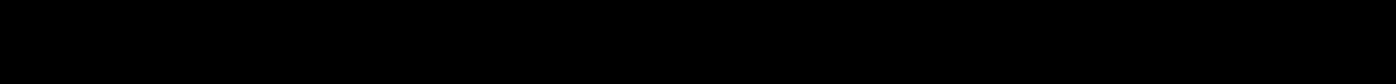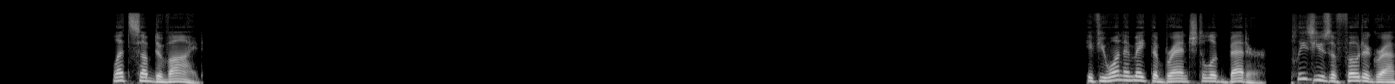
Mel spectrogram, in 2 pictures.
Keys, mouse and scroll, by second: 0.8 e, 1.6 g, 3.1 s, 4.6 e, 4.8 g, 6.7 e, 8.4 ctrl+z, 8.8 s, 9.8 e, 10.5 g, 14.2 s, 15.9 r, 18.0 Tab, 20.1 ctrl+3, 20.5-23.0 middle drag, 23.8 click, 24.8 click, 27.8 click.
